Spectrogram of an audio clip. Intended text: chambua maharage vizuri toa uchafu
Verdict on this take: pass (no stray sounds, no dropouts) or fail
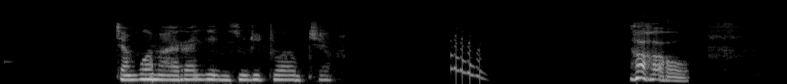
fail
